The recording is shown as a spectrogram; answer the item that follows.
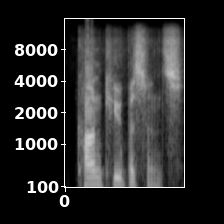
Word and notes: concupiscence: American English

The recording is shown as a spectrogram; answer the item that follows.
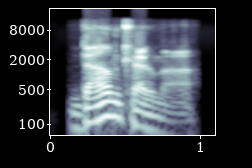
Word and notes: downcomer: British English

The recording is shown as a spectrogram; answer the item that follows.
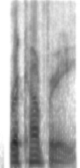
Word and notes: recovery: American English

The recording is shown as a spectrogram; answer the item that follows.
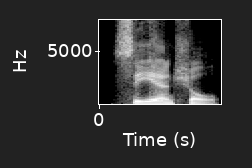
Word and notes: sciential: American English

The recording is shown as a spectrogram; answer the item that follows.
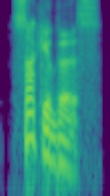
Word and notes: succubus: British English

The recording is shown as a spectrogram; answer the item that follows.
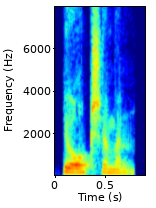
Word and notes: Yorkshireman: Indian

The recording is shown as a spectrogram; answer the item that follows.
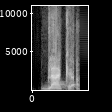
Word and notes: blackcap: Indian

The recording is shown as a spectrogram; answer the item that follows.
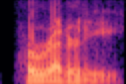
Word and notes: heredity: American English

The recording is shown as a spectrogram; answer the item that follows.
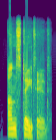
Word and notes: unstated: British English

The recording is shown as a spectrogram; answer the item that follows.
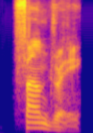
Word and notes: foundry: British English

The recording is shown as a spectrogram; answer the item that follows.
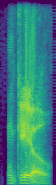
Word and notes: ngaio: American English

